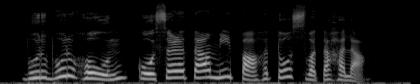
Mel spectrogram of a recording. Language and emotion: Marathi, neutral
